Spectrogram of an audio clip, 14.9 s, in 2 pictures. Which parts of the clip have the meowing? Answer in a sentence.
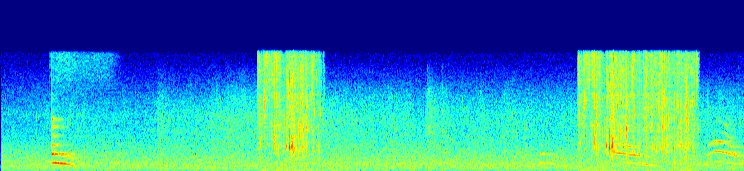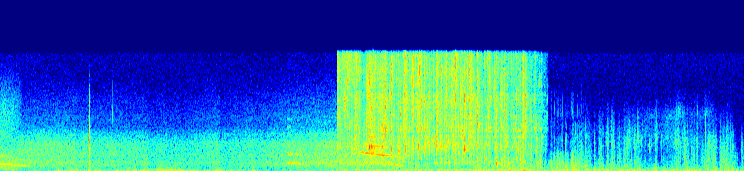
You can hear the meowing from 0.5 to 1.2 s, from 5.3 to 7.8 s and from 10.3 to 11.5 s.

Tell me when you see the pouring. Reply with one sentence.
The pouring can be heard from 2.5 to 3.2 s, from 5.8 to 7.0 s and from 10.8 to 12.9 s.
